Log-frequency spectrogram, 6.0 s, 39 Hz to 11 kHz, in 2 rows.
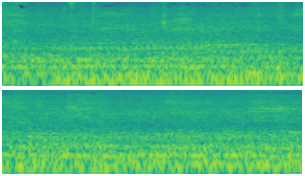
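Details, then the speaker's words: Suzuki DA17 after fitting a new PCB/ECU: low, uneven engine rumble with a steady shake at idle, still no code detected by the scanner. Rough idle persists; ECU and vacuum parts to be replaced next. "Okay so nakig guys pinaandar na natin ang problema e Nanginginig pa rin yung makina So ibig sabihin may problema pa rin yung kanyang system"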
